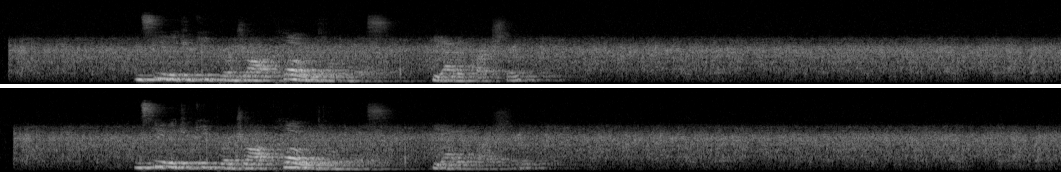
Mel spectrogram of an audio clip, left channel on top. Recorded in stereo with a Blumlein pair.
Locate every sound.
1.3 s a woman speaking: 25° right, 2.5 m; by 5.3 s 40° left, 1.1 m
